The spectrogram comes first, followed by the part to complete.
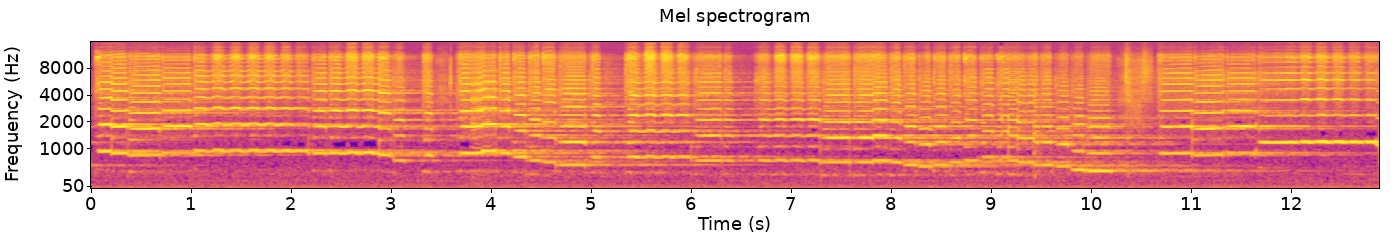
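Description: Solo concert flute playing a fast Turkish melody of quick, running notes, with descending runs a few seconds in and again near the tenth second.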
